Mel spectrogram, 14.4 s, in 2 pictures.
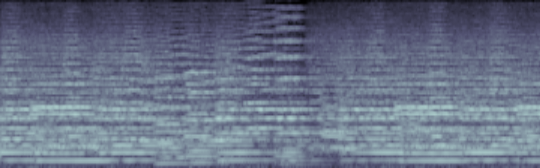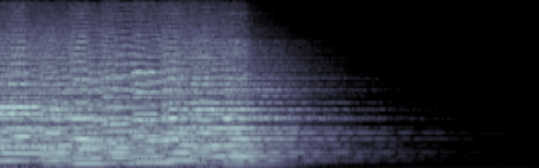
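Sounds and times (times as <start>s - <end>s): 
allegro gavotte for ballet pantomime: 0.0s - 11.3s.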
